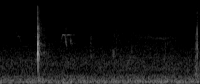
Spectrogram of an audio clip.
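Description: A single sharp click about a third of a second in, as a hatchet head taps a lithium-ion phone battery pouch lying on gravel. The cell makes no sound of its own.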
